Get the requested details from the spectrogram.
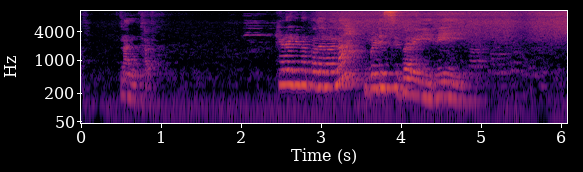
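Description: A woman speaks clearly in a slow, teaching tone nearby.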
